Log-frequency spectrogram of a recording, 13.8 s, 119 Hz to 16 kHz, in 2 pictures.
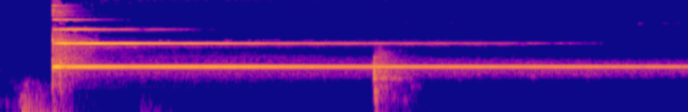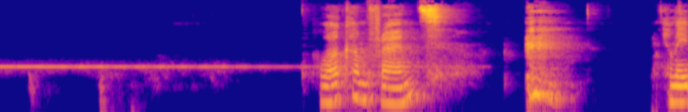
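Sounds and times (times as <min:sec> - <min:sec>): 
meditation bell being struck: 0:00.6 - 0:09.9
speech: 0:10.1 - 0:11.4, 0:13.6 - 0:13.7.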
